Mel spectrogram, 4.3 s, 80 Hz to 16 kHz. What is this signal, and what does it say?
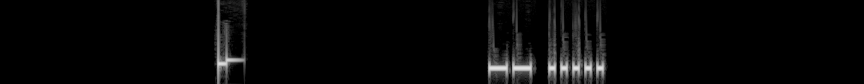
Morse code, heard as a keyed tone, about 40 wpm, 700 Hz. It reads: M5
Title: Single-Letter Single-Number 40wpm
